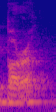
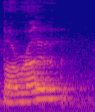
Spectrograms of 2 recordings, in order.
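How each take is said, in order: First: It is said the British way, with a reduced ending. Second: It is said the American way, with a full ending. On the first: The speaker calls it right. "we say borough" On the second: The speaker calls it wrong. "We don't say borough usually"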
